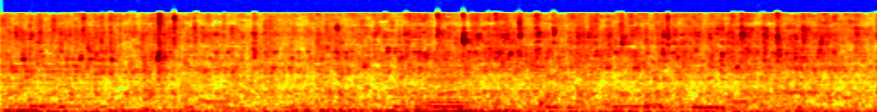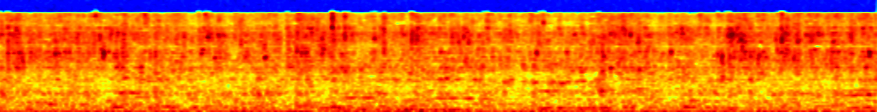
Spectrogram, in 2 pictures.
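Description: Water trickling steadily, a constant running-water sound in a small water-filled tank.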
